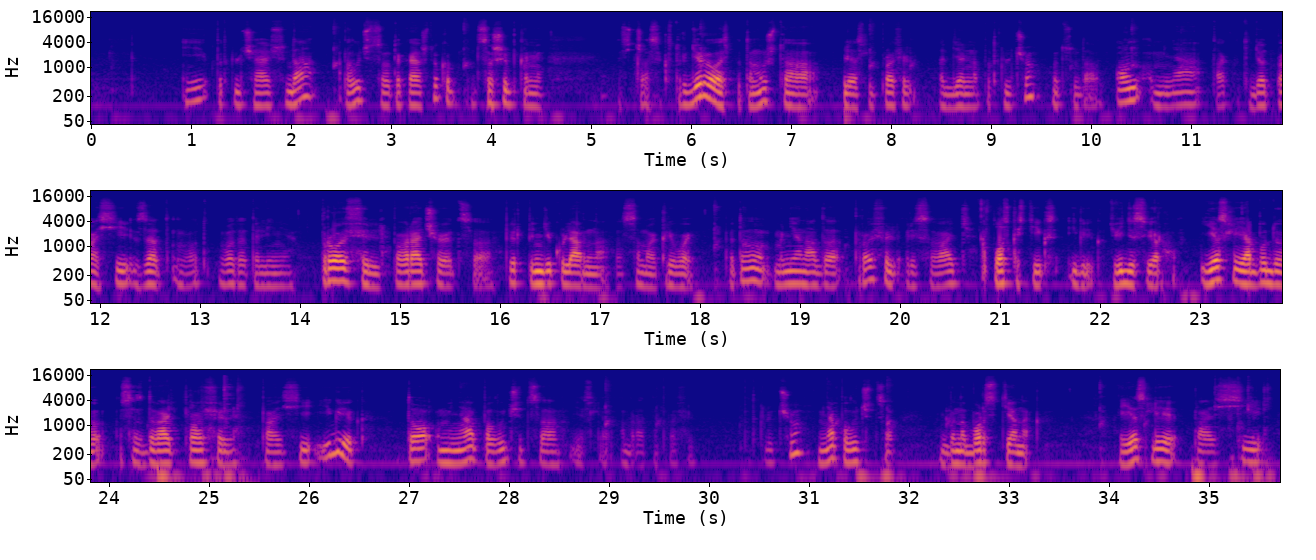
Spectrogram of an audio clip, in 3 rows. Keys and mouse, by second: 0.1-1.1 drag, 2.3 middle click, 3.7 middle click, 6.1-6.9 middle drag, 7.6 middle click, 8.8 click, 10.3-10.8 middle drag, 12.7-14.1 drag, 18.1 middle click, 19.3 click, 24.2 click, 25.5-26.9 drag, 28.8-29.4 middle drag, 30.2-30.7 drag, 31.0 middle click, 31.7-32.2 middle drag, 33.8 middle click, 34.7 click.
